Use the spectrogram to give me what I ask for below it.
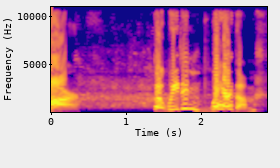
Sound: audience laughs

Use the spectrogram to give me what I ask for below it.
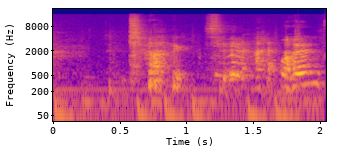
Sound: laughs

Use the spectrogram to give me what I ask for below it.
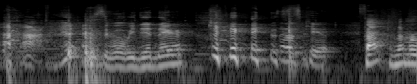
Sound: both laugh; laughs

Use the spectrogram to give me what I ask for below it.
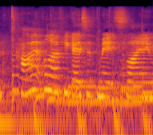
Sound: none

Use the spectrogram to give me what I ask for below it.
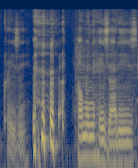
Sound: he laughs

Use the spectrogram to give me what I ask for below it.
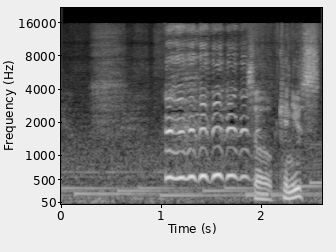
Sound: unhinged female whimpering

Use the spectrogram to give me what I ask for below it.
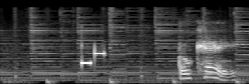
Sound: system beeps

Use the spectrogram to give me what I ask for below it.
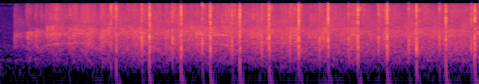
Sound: audience applauds

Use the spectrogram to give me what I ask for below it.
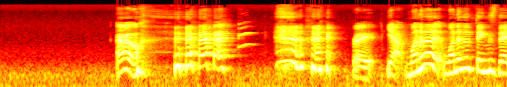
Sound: laughter

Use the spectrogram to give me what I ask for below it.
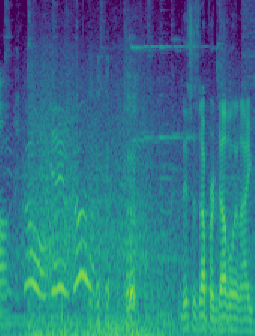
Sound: laugh

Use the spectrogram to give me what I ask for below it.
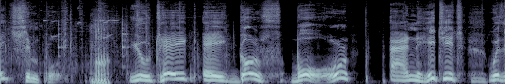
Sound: snort

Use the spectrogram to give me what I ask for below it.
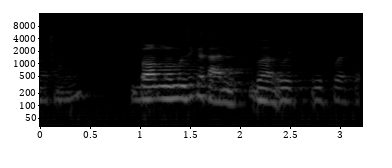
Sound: speaking in farsi

